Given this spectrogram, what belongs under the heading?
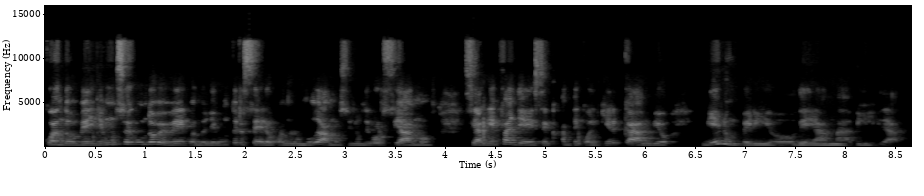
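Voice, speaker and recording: A woman talking calmly in a podcast conversation, explaining parenting ideas and acting out what parents say. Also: lowish voice, brisk, few pauses. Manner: calm, explanatory, acts out parent voices. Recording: roomy echo.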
